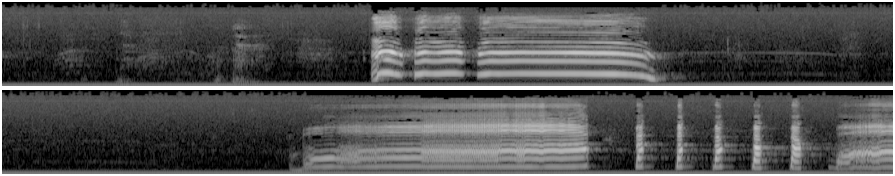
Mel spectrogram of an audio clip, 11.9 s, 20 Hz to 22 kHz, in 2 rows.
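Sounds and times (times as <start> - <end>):
hen cackling after laying an egg: 2.5 - 4.6, 7.9 - 11.8
hen clucking after laying an egg: 8.6 - 11.8.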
